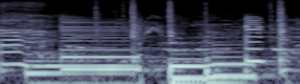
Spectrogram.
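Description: Background music: a pop song with strummed guitar chords.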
